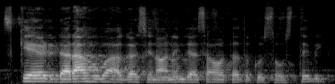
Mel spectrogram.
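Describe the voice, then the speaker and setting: Gravelly Indian male English teacher. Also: mid-range voice, fairly even intonation, moderate pace, echoey room. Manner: explains word meanings step by step, asks and answers his own questions. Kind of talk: exam vocabulary lesson.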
